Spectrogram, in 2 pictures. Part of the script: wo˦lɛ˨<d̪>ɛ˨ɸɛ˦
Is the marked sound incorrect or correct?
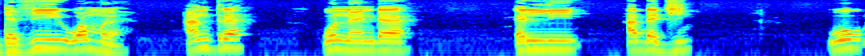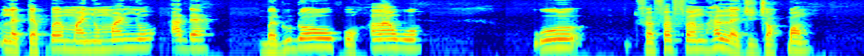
incorrect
